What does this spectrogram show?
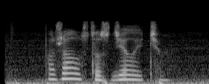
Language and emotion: Russian, neutral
